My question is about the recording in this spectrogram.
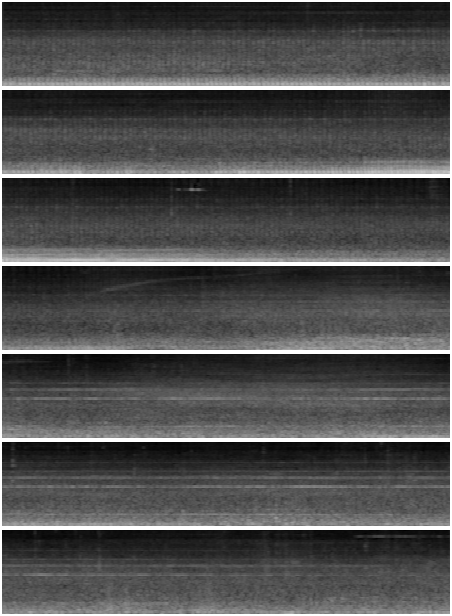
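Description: Street traffic: cars and buses passing, loudest about eight to eleven seconds in, with a faint steady whine through the second half.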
